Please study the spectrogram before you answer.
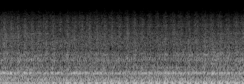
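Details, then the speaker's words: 1999 Chevrolet Camaro V6 first start after fuel pump replacement, service engine soon light on: uneven, lumpy idle with irregular shake and no steady beat; running rough, cause not yet known. "3, 2, 1. Oh, hell yeah! Sounds like ass."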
